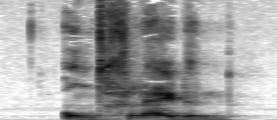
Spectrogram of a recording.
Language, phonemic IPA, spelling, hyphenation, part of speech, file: Dutch, /ˌɔntˈɣlɛi̯də(n)/, ontglijden, ont‧glij‧den, verb, Nl-ontglijden.ogg
- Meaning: 1. to slip away 2. to become lost 3. to get away, to escape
